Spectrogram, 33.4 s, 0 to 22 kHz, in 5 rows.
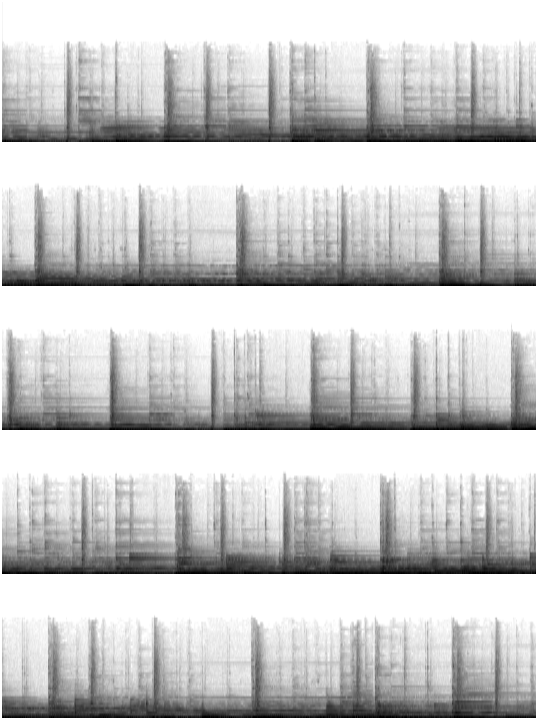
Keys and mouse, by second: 3.0 click, 6.0 click, 7.0 click, 10.0 click, 10.1 click, 13.2 click, 16.0 alt+click, 18.0 ctrl+a, 19.9 space, 20.3 space, 22.6 space, 23.1 space, 24.3 space, 26.3 click, 28.3-30.0 drag, 30.3 click.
